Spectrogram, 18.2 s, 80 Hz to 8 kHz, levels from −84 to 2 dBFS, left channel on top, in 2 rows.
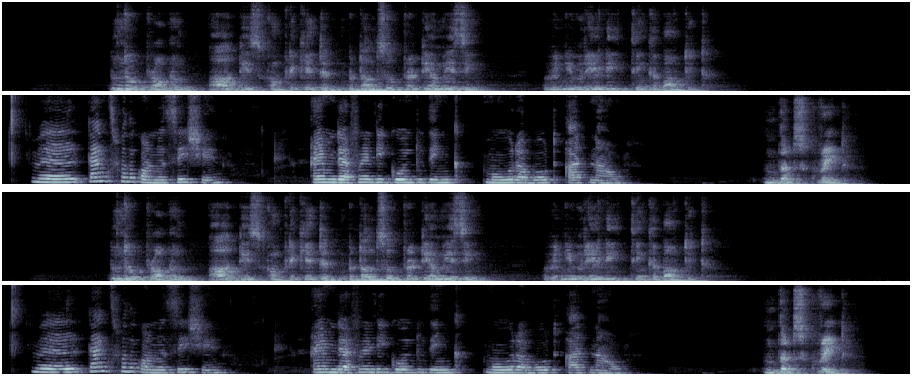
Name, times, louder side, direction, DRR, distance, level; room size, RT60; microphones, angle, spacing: voice 1, 1.1-4.9 5.4-7.2 16.7-17.7, right 1 dB, 20° right, 3.2 m, -31 dB
voice 2, 9.4-11.3 12.2-13.6 13.9-15.3, left 2 dB, 70° left, 1.4 m, -28 dB
5.8 x 3.6 x 4.9 m
head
